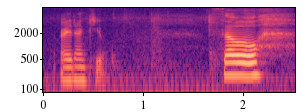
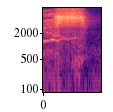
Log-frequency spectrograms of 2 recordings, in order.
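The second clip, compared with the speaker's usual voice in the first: shush; 8 dB louder than usual. Real, not acted. Hushing talk about Brie.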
